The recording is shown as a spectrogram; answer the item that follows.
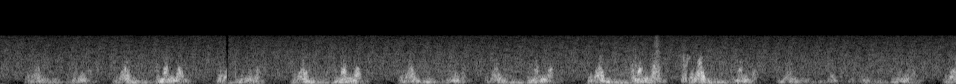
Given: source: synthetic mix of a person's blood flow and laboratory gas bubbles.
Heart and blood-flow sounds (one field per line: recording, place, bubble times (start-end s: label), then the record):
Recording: Doppler ultrasound of blood flow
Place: precordium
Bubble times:
6.29-6.41 s: bubbles
6.51-6.63 s: bubbles
6.80-6.91 s: bubbles
From the record:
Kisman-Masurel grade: 212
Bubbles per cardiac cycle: several, 3 to 8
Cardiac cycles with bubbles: 1 to 10%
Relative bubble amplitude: moderate (0.250 to 0.450)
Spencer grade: 1 (occasional bubble signal discernible with the cardiac motion signal, with majority of cardiac periods free of bubbles)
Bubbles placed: only in the low amplitude regions of the cardiac cycle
